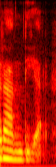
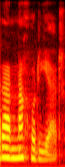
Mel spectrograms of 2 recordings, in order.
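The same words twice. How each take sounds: First: রান্ধি আর, সিলেটি আঞ্চলিক ভাষায় বলা; রান্না নয়, সিলেটি রান্ধি আর; সিলেটি উচ্চারণ. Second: রান্না করি আর, শুদ্ধ বইয়ের ভাষায় স্পষ্ট করে; রান্না শব্দ বইয়ের ভাষায় বলা. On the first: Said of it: "আমরা সিলেটি আঞ্চলিক ভাষা হইলে". (সিলেটি আঞ্চলিক উচ্চারণে রান্ধি) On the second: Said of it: "এখানে বইয়ের ভাষাত পড়ে". (বইয়ের শুদ্ধ উচ্চারণে রান্না) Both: Shown as a demonstration.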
